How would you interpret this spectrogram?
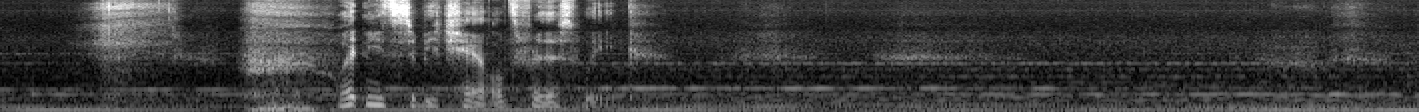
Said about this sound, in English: Breathing. Stay with me.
